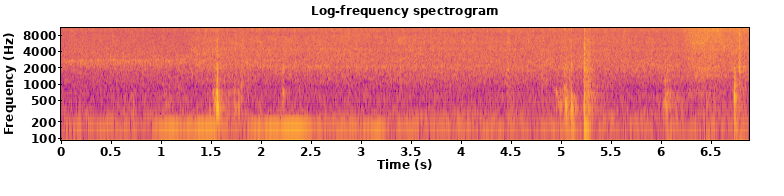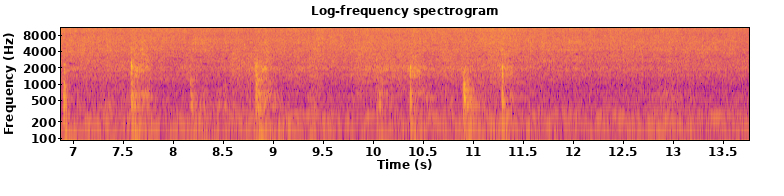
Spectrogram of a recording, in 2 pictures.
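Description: Shrimp, clams and scallops sizzling in butter in a wok as a wooden spatula stirs them, with scattered light knocks of the spatula against the pan. The sizzle gets louder about six seconds in.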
